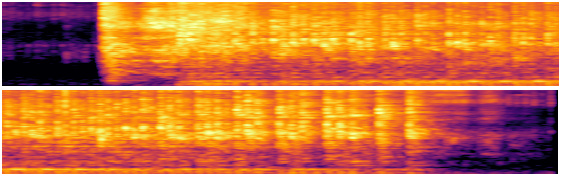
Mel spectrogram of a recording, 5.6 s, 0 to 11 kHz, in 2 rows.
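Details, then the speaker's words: Datsun L18 engine on the garage floor, allegedly rebuilt, with electronic ignition from a Bluebird distributor and coil and no water pump or alternator fitted: cranked by remote starter with starting fluid, it turns briskly with a few firing bursts, almost catching, then dies. "like it wants to go have another guy maybe third time lucky"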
